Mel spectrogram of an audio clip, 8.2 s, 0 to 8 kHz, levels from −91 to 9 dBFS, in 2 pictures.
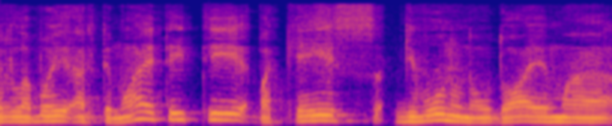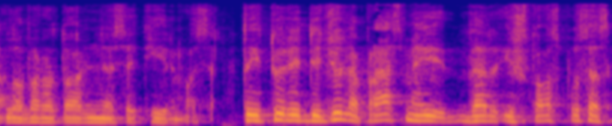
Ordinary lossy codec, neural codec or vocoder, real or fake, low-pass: AAC, 32 kbps; codec, 16 kHz, 16 kbps, FreqCodec, smaller model; fake; 7.2 kHz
